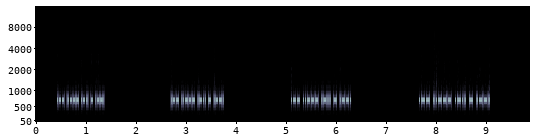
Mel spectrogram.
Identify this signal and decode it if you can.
Morse code, heard as a keyed tone, about 64 wpm, 700 Hz. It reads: W2LTP W2LTP W2LTP W2LTP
